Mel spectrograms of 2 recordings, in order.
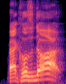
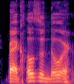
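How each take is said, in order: First: Repeated order. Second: Said in the usual way. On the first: Real, not acted.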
